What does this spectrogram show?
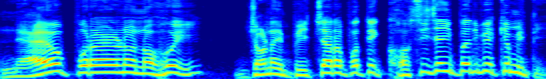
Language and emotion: Odia, angry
